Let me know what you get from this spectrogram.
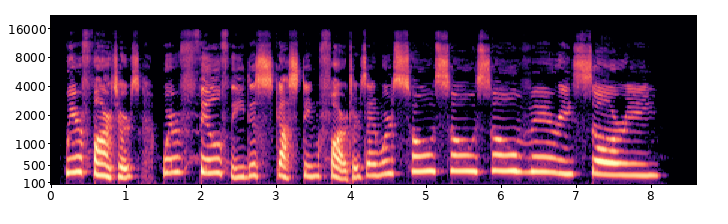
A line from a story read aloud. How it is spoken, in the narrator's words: the two princesses cried as one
